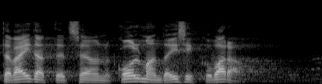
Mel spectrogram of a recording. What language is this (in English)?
Estonian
